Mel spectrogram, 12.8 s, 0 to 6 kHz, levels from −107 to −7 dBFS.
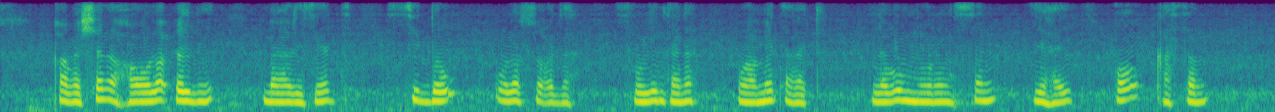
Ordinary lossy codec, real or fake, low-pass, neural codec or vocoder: none; fake; 5.4 kHz; codec, 16 kHz, 4 kbps, FreqCodec, smaller model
